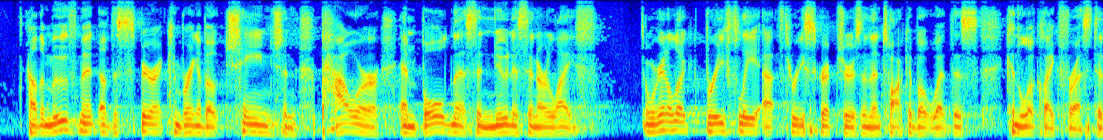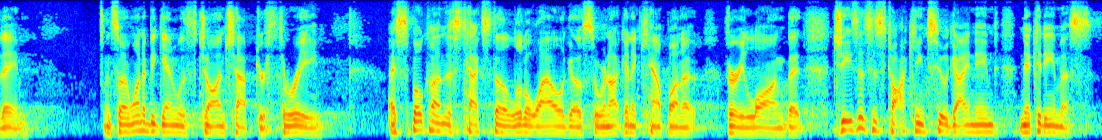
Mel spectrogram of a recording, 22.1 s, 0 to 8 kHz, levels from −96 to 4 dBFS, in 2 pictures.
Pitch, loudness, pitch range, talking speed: 110 Hz, -20 LUFS, 100-125 Hz, 210 wpm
